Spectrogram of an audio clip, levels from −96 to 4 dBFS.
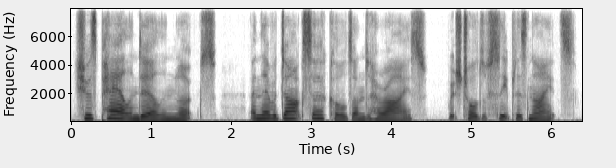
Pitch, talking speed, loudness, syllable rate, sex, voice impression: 210 Hz, 190 wpm, -19 LUFS, 4.5 syllables/s, female, feminine, slightly young, slightly adult-like, thin, slightly relaxed, slightly weak, slightly dark, slightly hard, slightly muffled, fluent, slightly raspy, cute, slightly intellectual, slightly refreshing, sincere, slightly calm, slightly friendly, slightly reassuring, slightly elegant, slightly sweet, slightly kind, slightly modest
